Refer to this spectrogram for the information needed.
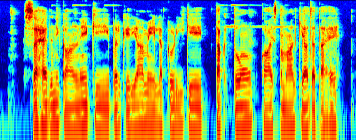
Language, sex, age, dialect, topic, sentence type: Hindi, male, 18-24, Marwari Dhudhari, agriculture, statement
